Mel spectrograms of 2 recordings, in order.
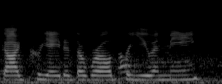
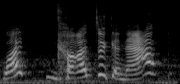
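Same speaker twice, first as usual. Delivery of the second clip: squeal; 5 semitones higher, 5 dB louder than usual. Acted. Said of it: "Bo squealed".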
